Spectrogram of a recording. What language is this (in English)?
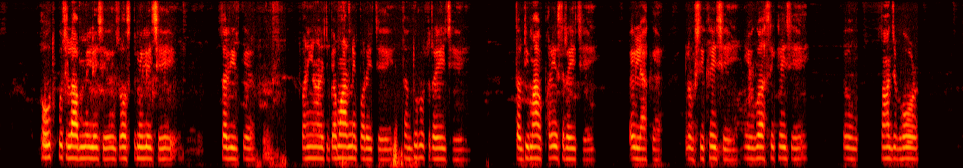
Maithili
